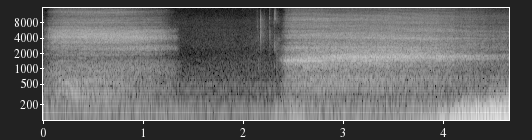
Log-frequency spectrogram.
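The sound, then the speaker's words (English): A long, deep breath drawn in, heard as two soft, airy hisses separated by a short silence, alone and fairly loud, with a low rumble rising at the very end. “Take a big, deep breath in with me.”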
